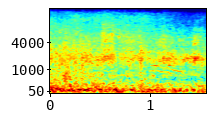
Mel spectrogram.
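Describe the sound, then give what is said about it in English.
A loud, deep explosion boom, equivalent to around 500 kilotons of TNT and originating almost 20 miles above, rolls on as a sustained low roar for the whole moment, dense and rumbling, with no clear pause or separate blasts. “Without warning, an explosion equivalent to around 500 kilotons of TNT originated from almost 20 miles above.”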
